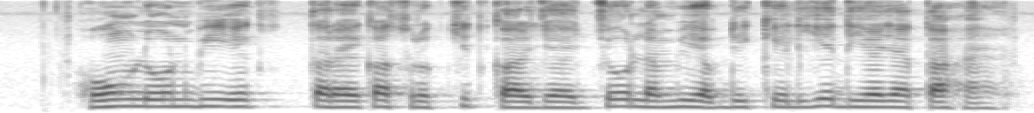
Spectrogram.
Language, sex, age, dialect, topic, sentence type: Hindi, male, 25-30, Awadhi Bundeli, banking, statement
